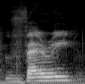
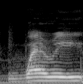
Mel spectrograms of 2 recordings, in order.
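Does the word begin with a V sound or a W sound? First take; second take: V sound; W sound. First: It begins with a buzzing V sound. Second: It begins with a rounded W-like sound. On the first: "Words like very" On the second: "sound like werry"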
